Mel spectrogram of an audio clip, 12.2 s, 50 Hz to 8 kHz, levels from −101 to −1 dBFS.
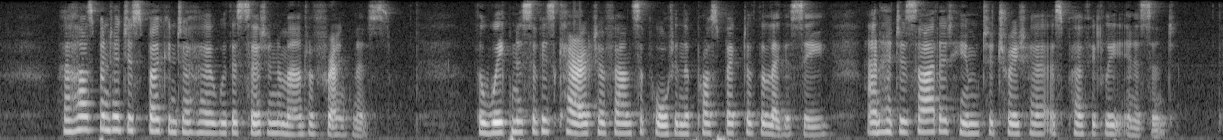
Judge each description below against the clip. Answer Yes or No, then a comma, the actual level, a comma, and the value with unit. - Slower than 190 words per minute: Yes, average, 175 wpm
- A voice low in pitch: No, high, 205 Hz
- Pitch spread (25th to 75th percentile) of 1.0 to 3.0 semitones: Yes, average, 2.7 semitones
